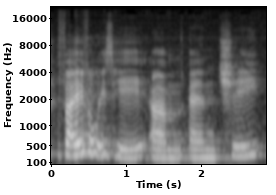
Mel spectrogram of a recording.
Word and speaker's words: Favel: okay uh so favel um is here with us did i pronounce that question fable i've asked it seven times and i still got it wrong fable is here um and she i feel as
